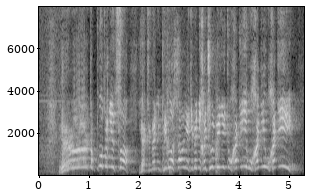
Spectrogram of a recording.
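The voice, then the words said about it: Angry shouting. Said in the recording (Russian): “не кричи так, не кричи, все услышат. Что ты раскричался?”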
